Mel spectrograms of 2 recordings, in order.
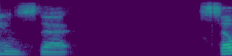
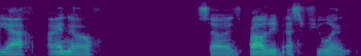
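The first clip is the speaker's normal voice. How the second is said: ordinary talk, nothing marked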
